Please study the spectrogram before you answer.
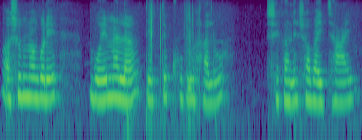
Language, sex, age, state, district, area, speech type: Bengali, female, 45-60, West Bengal, North 24 Parganas, rural, spontaneous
